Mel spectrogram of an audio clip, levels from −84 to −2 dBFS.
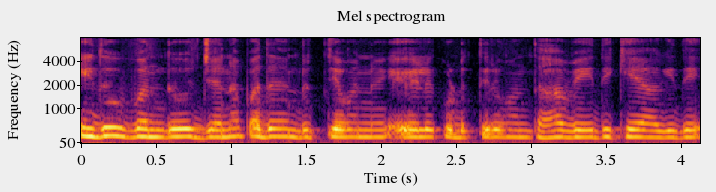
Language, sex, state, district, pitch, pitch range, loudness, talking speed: Kannada, female, Karnataka, Chamarajanagar, 205 Hz, 200-215 Hz, -16 LUFS, 100 wpm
